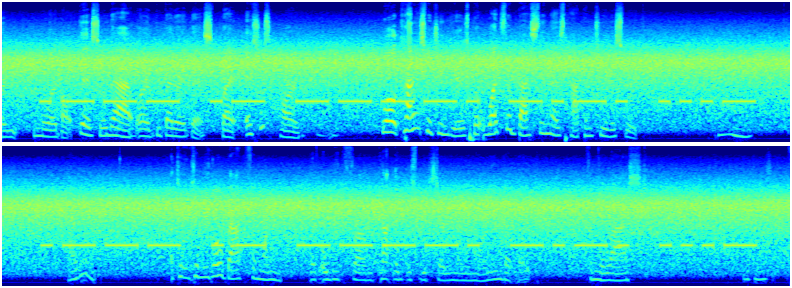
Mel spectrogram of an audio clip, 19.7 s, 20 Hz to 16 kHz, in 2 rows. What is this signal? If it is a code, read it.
Morse code, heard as a keyed tone, machine-sent, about 9 wpm, 1100 Hz, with radio hiss, a squelch burst at the end and speech in English. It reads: JA9CV JA9CV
